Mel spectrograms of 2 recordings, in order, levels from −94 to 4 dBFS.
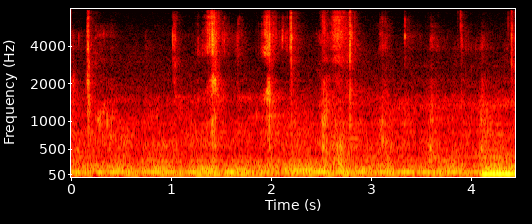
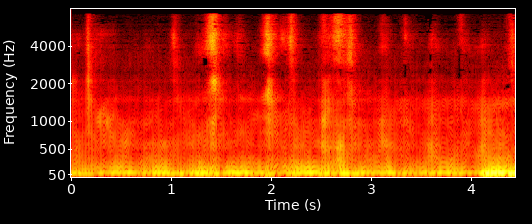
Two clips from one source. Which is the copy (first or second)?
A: second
